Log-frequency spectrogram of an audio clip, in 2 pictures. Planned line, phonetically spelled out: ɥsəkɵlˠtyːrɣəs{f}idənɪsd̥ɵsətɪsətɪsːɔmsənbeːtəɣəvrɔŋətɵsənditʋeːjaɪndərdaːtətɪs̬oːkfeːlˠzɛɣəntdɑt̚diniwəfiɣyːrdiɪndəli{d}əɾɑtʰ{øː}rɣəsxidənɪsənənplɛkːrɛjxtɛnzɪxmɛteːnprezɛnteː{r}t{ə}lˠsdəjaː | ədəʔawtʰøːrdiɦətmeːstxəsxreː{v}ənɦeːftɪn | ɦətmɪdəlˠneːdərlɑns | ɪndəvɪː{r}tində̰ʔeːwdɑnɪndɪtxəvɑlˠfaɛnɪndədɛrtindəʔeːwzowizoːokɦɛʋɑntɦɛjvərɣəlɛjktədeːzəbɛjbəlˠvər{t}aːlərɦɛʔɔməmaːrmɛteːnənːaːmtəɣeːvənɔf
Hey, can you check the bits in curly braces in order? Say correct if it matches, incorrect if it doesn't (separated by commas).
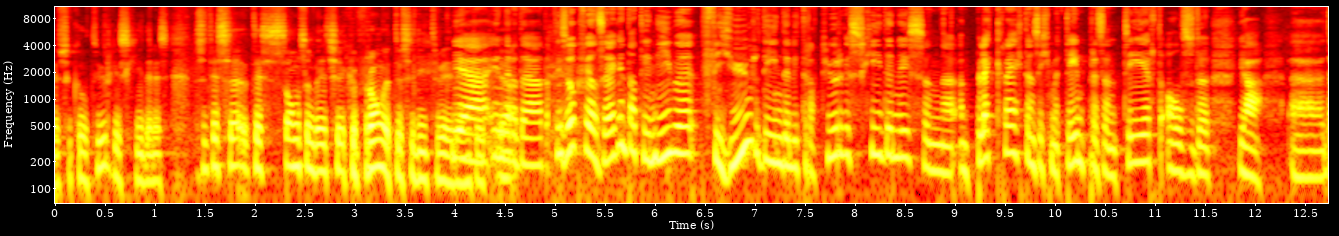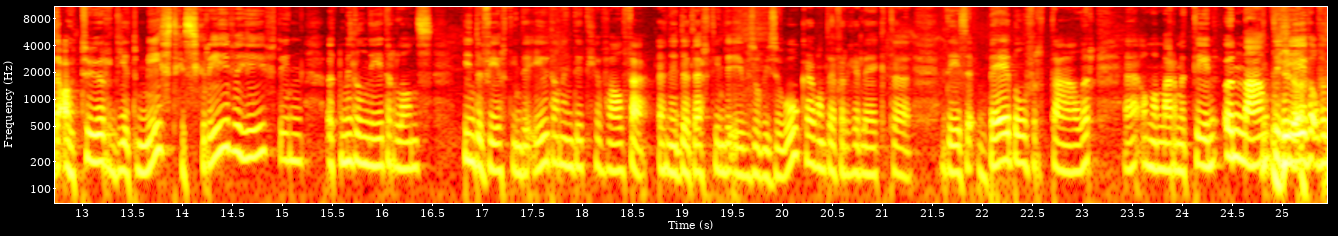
incorrect, incorrect, incorrect, correct, incorrect, correct, correct, correct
